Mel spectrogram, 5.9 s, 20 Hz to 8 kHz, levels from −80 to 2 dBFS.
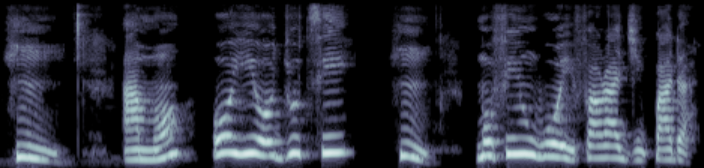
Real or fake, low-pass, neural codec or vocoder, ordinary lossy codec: real; 7.2 kHz; none; none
